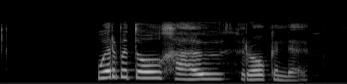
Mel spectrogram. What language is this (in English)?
Afrikaans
